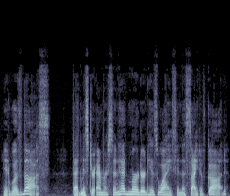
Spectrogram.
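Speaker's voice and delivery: plain reading voice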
